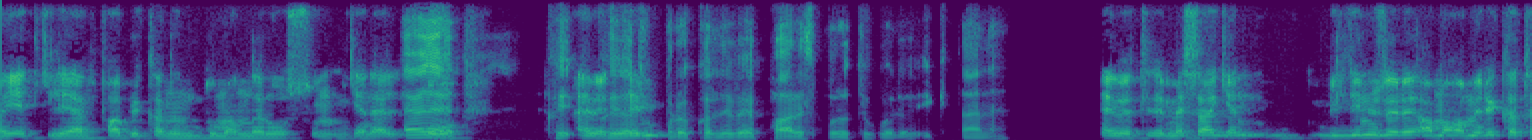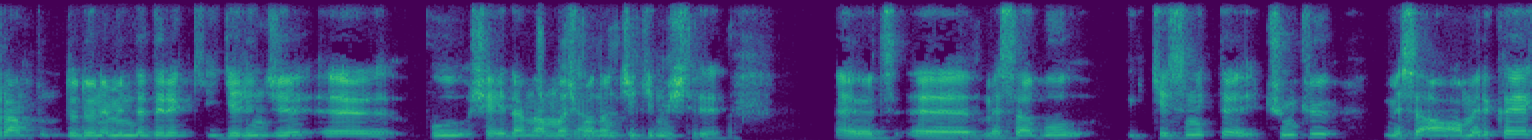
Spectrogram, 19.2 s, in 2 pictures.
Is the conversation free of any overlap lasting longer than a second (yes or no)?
no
